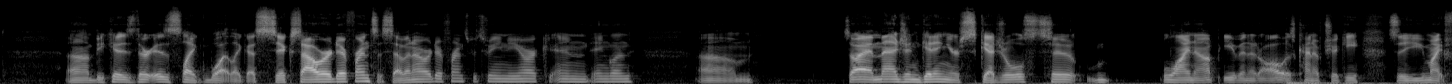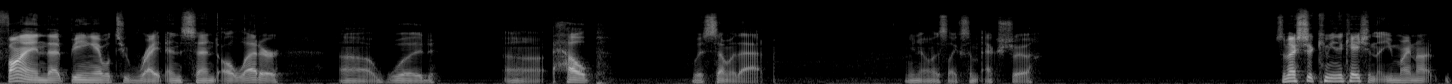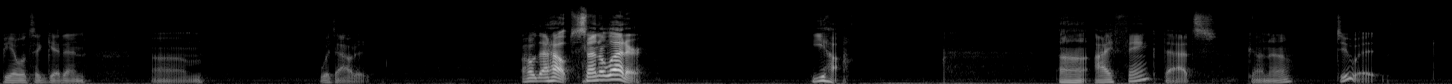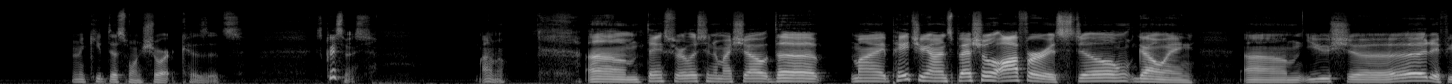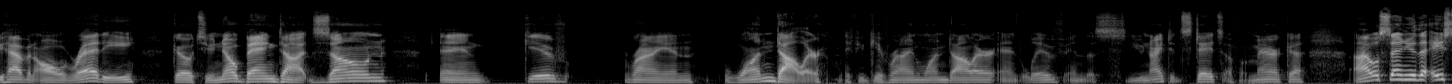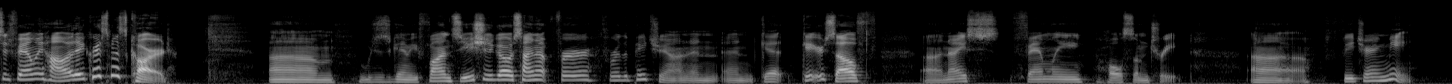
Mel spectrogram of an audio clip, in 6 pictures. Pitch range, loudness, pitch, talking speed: 95-140 Hz, -27 LUFS, 110 Hz, 130 wpm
